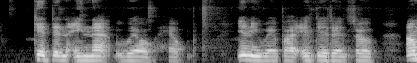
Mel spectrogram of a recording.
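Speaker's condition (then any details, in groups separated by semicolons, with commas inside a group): Mild cerebral palsy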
